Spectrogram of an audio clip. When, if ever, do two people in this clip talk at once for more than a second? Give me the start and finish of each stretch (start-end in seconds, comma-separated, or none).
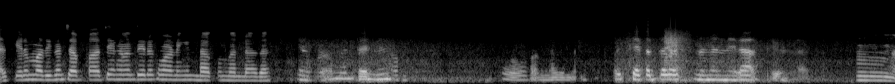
none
